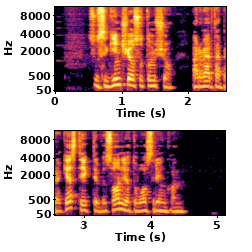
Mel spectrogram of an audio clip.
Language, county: Lithuanian, Vilnius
